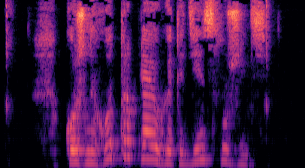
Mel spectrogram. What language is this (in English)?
Belarusian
